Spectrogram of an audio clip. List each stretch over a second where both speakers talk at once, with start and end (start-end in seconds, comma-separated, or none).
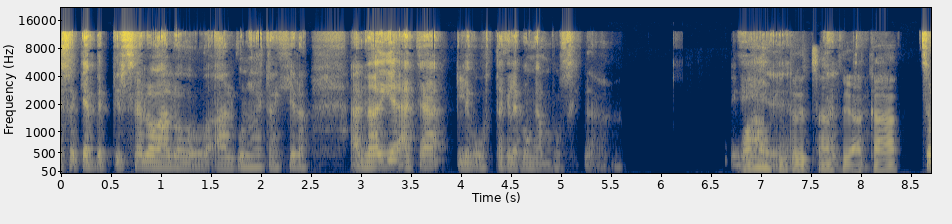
6.8-8.1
